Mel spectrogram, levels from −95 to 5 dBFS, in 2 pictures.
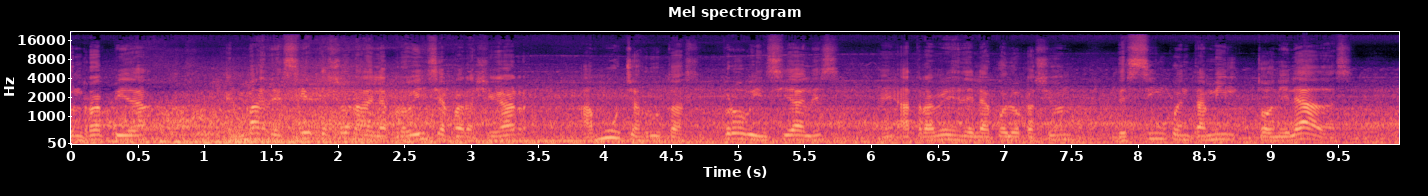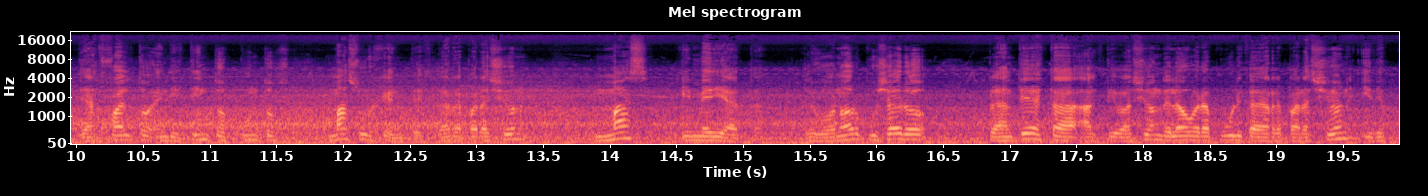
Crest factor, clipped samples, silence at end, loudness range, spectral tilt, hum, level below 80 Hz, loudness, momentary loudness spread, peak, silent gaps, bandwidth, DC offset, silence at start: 16 dB; under 0.1%; 0 s; 4 LU; -6 dB/octave; none; -30 dBFS; -17 LUFS; 7 LU; 0 dBFS; none; 19.5 kHz; under 0.1%; 0 s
